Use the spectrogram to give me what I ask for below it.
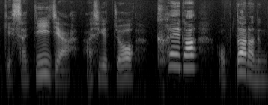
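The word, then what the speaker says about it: quesadilla: 여러분들 약간 스페인어권에 관심을 가지면 깨사디아라는 아주 맛있는 또르띠아에다가 치즈를 막 얹은 요리를 먹어보신 분들이 있을 텐데 그것도 이렇게 QUE가 적혀 있어요. 쾌가 아니에요. 깨사디지아 이렇게 읽어야 돼. 깨사디지아 아시겠죠?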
